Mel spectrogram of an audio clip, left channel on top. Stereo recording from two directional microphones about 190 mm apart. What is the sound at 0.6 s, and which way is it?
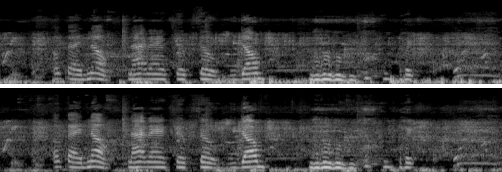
A child's voice, 15° left (ahead or behind).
